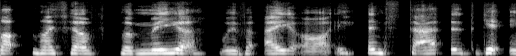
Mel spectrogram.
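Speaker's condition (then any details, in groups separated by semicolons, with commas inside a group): Athetoid spastic cerebral palsy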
